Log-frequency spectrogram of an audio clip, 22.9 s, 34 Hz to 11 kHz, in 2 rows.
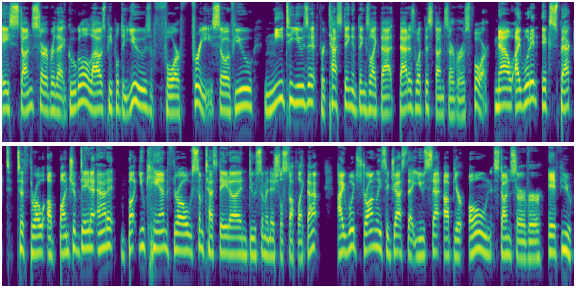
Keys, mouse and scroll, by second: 1.7 click, 3.6 Right, 5.0 BackSpace, 7.8 click, 9.8 click, 13.8 click, 15.2 click.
